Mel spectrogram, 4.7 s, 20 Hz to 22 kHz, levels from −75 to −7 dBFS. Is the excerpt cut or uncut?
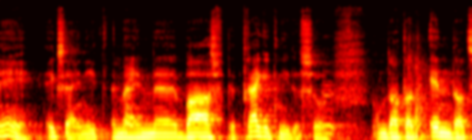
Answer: cut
